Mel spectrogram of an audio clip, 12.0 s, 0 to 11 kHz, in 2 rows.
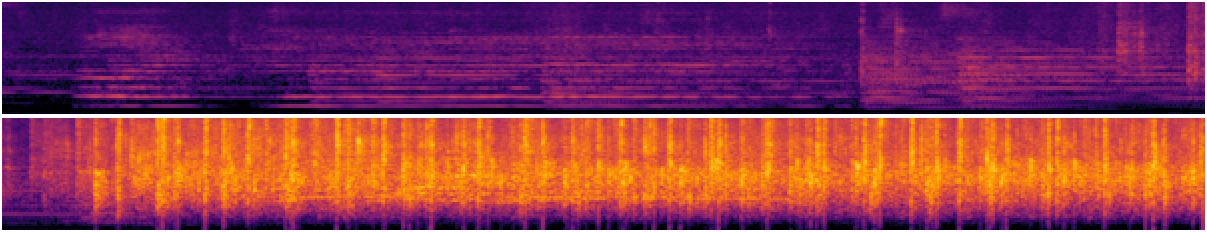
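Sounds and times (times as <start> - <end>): audience applauding: 5.9 - 12.0.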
